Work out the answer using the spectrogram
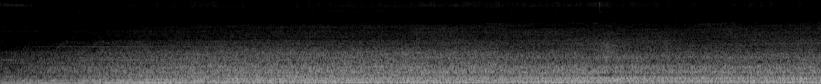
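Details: GE 5050 BTU window air conditioner with a 2016 compressor, blowing about 48 degrees: a steady, even, smooth low hum with no knocks or rattles, surprisingly quiet. Normal running.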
